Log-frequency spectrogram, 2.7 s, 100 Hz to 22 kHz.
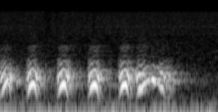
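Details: Barred owls at Indian Cave in autumn 2012; five loud rhythmic arched hoots, each a doubled rising-falling note, evenly spaced about every 0.4 seconds, then a trailing slur.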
